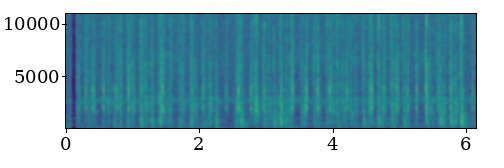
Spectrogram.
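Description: Rapid typing: a steady run of quick key clicks, several a second.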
